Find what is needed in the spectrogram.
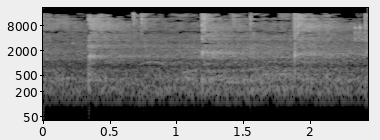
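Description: Pickleball rally: three sharp pops of paddle and plastic ball, roughly a second apart, over the steady background noise of an indoor court hall.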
